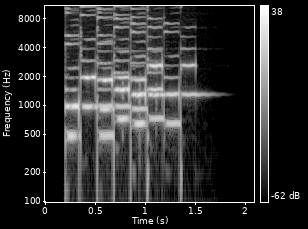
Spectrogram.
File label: Insert Coin; Darius MD Sound World 2021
